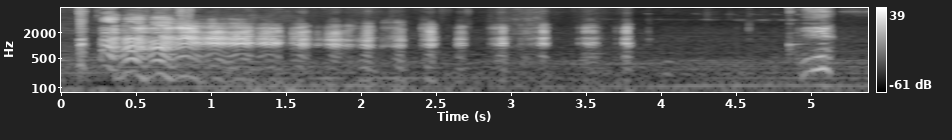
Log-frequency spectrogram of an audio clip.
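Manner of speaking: long mock-evil laugh, slowly petering out; maniacal villain laugh. Driver alone performing for anyone watching, long maniacal villain laugh. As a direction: let the villain cackle run until breath fades. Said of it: "maniacal villain laughing".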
